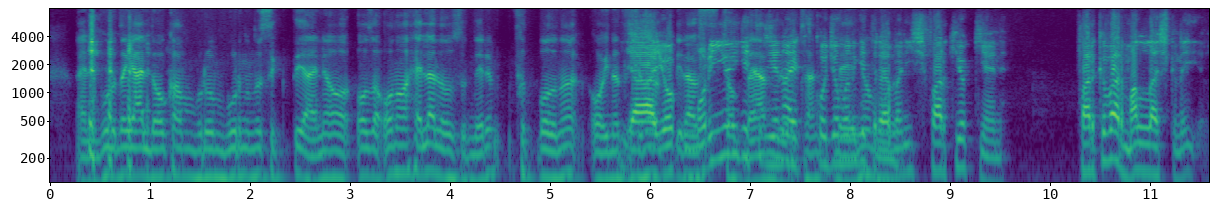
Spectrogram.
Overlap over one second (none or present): present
